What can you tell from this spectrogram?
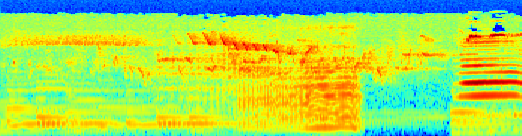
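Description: Cow mooing sound effects over light background music, one long moo rising in pitch, then another loud animal call near the end.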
